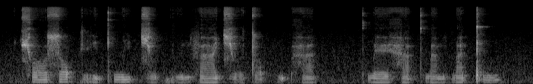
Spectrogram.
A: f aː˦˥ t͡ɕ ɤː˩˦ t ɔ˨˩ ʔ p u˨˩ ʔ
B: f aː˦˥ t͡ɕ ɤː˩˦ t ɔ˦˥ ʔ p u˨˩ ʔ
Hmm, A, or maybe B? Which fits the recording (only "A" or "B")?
A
